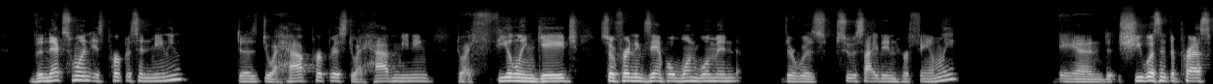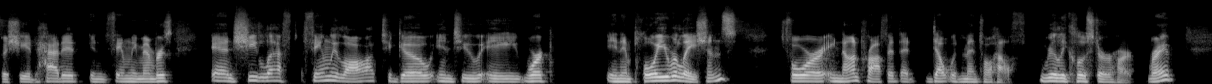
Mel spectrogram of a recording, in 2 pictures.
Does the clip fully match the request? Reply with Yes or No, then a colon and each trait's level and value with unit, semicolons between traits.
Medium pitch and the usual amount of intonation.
Yes: medium, 145 Hz; average, 3.2 semitones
